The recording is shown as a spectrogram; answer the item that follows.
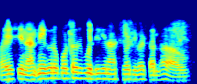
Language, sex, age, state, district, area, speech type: Odia, male, 18-30, Odisha, Nabarangpur, urban, conversation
